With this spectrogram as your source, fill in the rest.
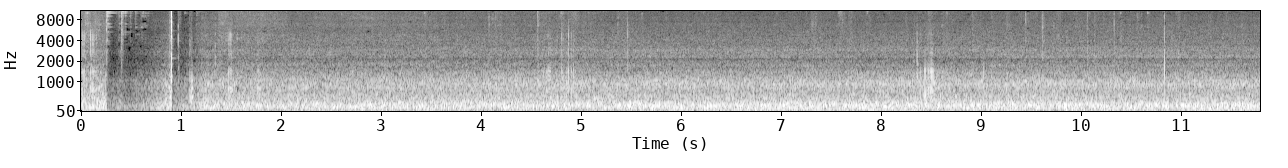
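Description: A car drives along with a steady road rumble.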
